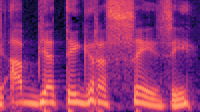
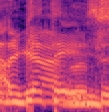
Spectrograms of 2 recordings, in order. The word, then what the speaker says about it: abbiatensi: Abbiate Grassesi? – Non lo so, però io ogni volta...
